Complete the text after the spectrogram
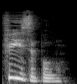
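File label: "feasible", British English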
